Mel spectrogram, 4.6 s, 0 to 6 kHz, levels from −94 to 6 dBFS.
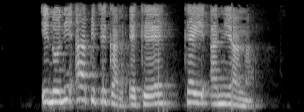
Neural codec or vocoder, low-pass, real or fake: none; 5.4 kHz; real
